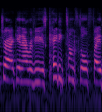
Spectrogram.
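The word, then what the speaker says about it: KT Tunstall: Katie Tunstall, and that's spelled with a K and the letter T, Tunstall.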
